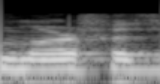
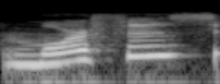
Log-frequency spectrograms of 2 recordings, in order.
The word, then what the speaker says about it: morphs: The tadpole morphs into a frog. Okay. So it's actually it's kind of tricky to pronounce because it's just one syllable. It's not morphs. It's just morphs.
